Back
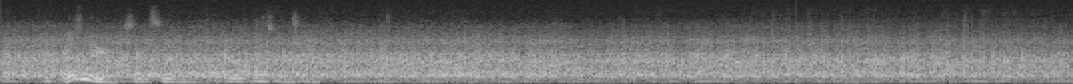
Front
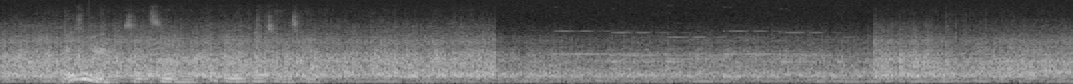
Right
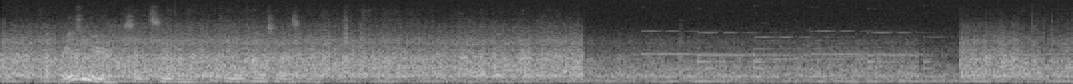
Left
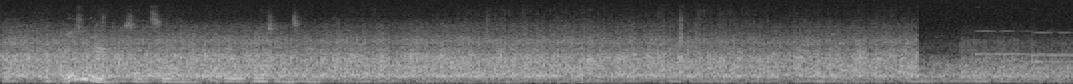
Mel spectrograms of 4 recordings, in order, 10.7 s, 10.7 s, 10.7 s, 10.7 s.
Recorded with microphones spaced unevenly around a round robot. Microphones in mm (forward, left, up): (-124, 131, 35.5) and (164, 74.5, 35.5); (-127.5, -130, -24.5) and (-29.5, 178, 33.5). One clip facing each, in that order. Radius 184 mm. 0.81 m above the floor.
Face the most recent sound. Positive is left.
turn(degrees=-50)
